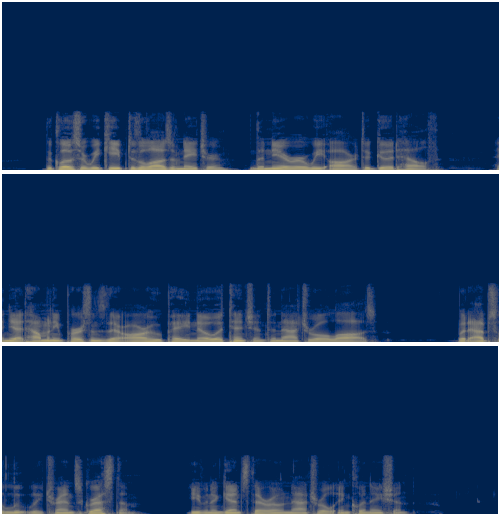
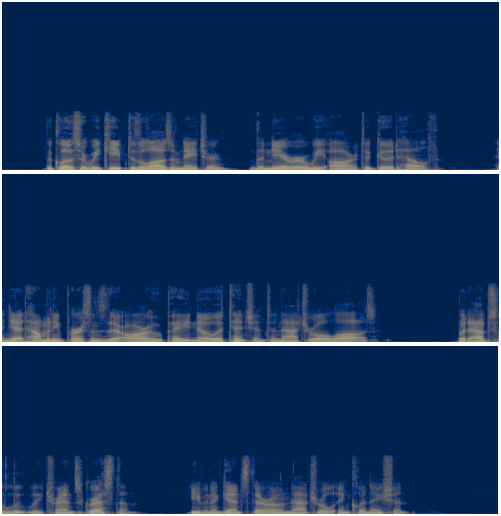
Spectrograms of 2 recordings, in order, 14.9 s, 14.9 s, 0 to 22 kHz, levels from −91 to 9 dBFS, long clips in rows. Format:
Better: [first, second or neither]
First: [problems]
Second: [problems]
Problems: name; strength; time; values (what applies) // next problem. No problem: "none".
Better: first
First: none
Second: noise reduction (neural mask model Resemble Enhance denoiser)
